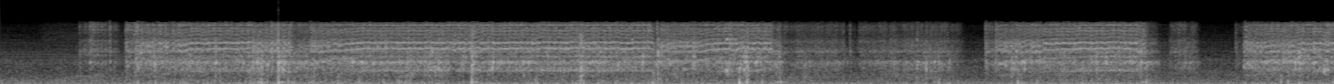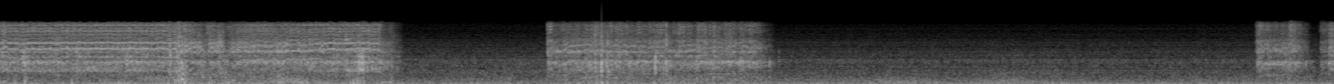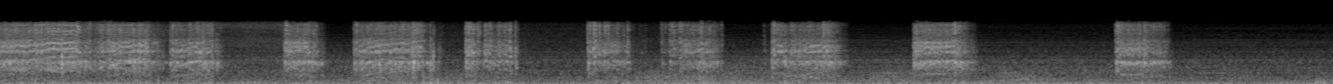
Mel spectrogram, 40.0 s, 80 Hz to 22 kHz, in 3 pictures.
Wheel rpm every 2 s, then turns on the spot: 80, 200, 210, 190, 80, 140, 160, 200, 120, 110, 70, 0, 10, 140, 80, 90, 60, 70, 30, 20.
none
